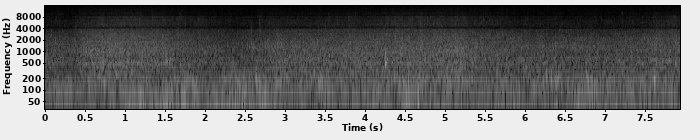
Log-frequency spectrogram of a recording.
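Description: Steady roar of ocean surf breaking against rocks, a dense continuous wash of water with no distinct individual wave hits, moderately loud, with no voices.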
